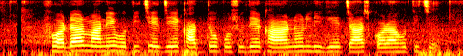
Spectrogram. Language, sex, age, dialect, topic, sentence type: Bengali, female, 31-35, Western, agriculture, statement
